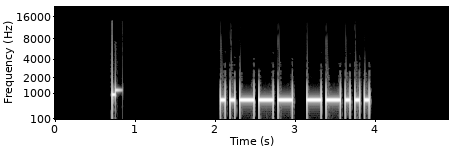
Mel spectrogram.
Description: Morse code, heard as a keyed tone, about 20 wpm, 700 Hz. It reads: 27
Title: Common Cut Numbers - 2-Digit 20wpm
